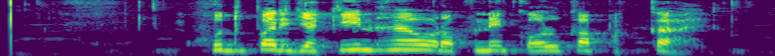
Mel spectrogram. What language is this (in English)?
Urdu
